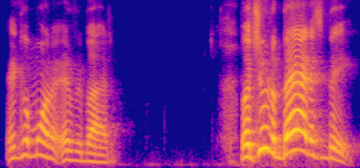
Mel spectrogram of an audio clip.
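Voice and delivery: usual speaking voice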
